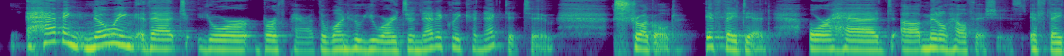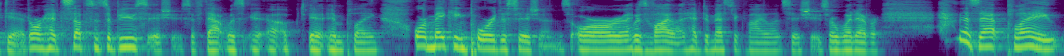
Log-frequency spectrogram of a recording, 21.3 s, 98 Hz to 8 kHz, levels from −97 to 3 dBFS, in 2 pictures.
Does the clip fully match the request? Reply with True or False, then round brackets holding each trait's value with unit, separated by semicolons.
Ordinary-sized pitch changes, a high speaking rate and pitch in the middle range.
False (4.3 semitones; 160 wpm; 170 Hz)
